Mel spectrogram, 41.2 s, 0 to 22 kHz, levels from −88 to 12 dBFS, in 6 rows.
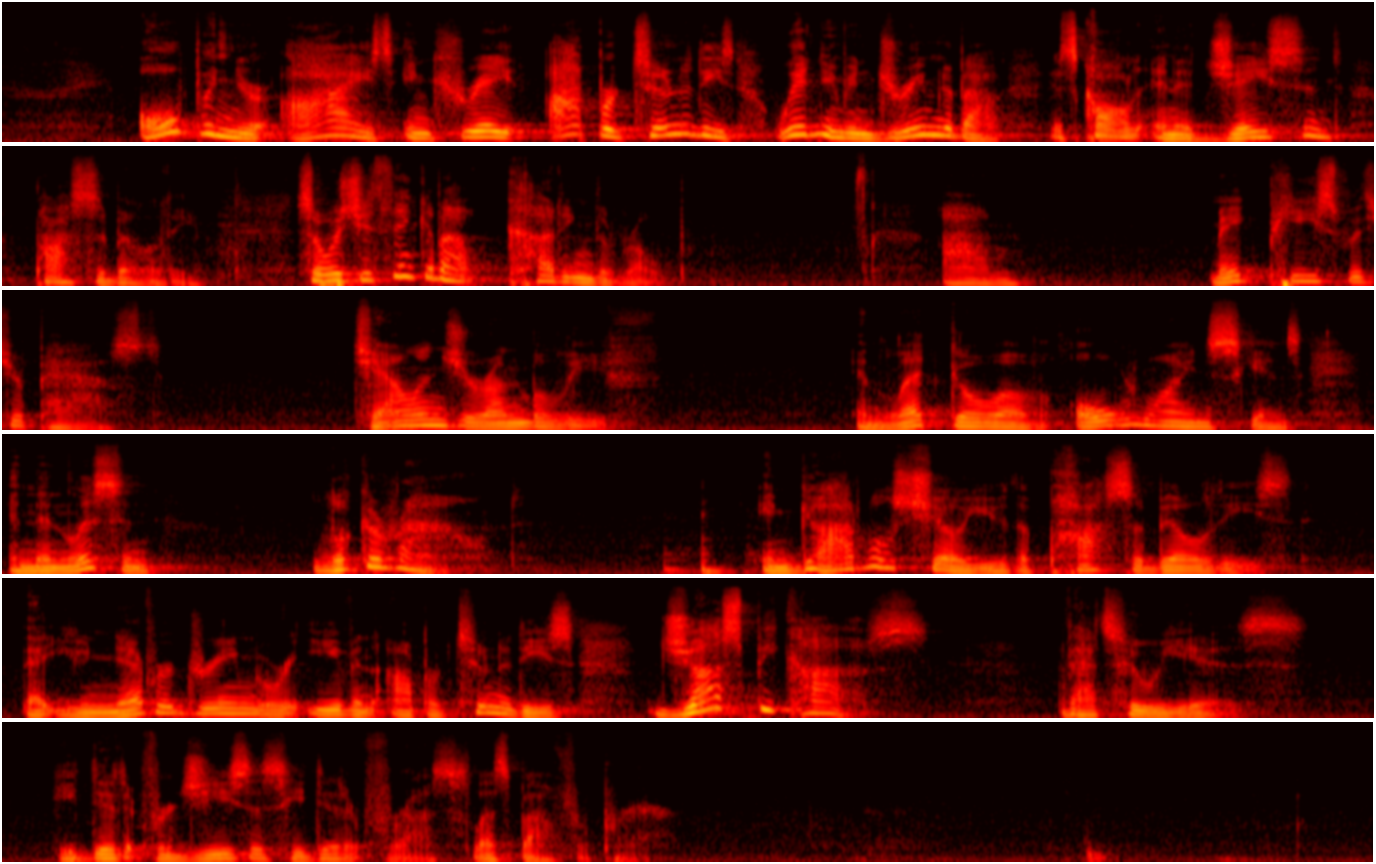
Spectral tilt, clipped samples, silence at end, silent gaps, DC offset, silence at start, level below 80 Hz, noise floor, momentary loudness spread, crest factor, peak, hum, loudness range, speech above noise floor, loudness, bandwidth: -6 dB/octave; under 0.1%; 1.35 s; none; under 0.1%; 0.7 s; -60 dBFS; -73 dBFS; 16 LU; 22 dB; -16 dBFS; none; 9 LU; 37 dB; -37 LUFS; 16.5 kHz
